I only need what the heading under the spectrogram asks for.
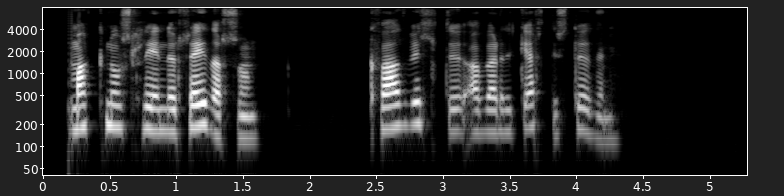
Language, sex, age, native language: Icelandic, male, 20-29, Icelandic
